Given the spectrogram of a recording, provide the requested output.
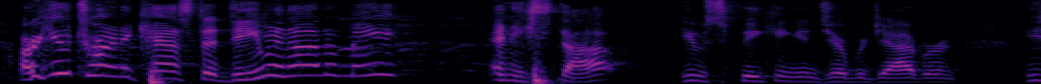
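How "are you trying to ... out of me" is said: high, loud, incredulous challenge; retold confrontation shouted high and loud; indignant shout. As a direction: shout it at him in disbelief. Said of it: "And I stood up and said".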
